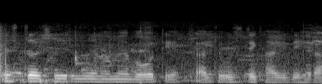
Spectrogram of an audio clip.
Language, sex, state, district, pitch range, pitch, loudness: Hindi, male, Chandigarh, Chandigarh, 110-135 Hz, 120 Hz, -20 LUFS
